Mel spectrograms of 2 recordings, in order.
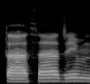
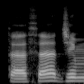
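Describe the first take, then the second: No difference in how they are said.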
